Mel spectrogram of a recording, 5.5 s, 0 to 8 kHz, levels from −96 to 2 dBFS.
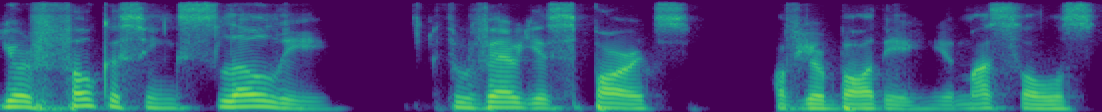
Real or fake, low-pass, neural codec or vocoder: real; 7.2 kHz; none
